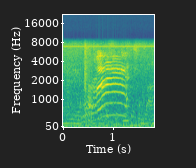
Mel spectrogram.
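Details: Indoor meow from Columbus, the talkative cat: one loud, drawn-out call lasting about half a second, arching up and down in pitch, with low murmured speech around it.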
